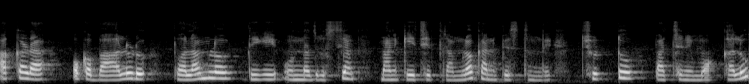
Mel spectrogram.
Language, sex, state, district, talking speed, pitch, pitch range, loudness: Telugu, female, Andhra Pradesh, Anantapur, 110 wpm, 230 Hz, 215-260 Hz, -18 LUFS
